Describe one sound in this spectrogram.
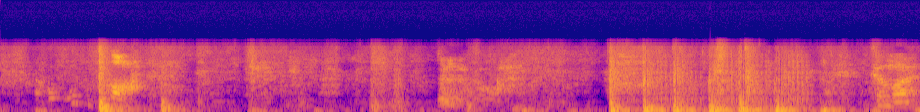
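A body thuds onto a mattress.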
